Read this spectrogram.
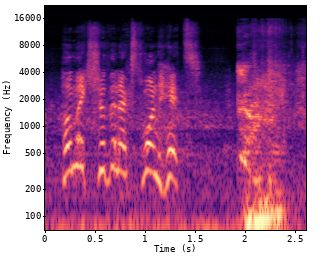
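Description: A man speaks excitedly, close by.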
